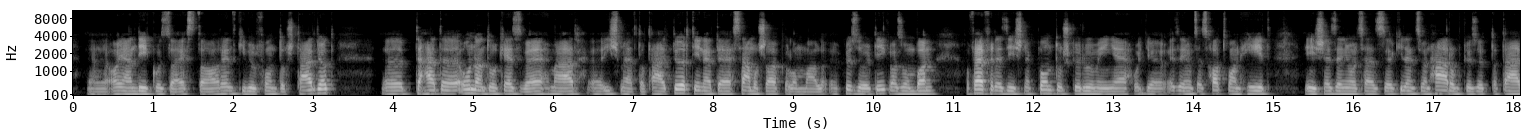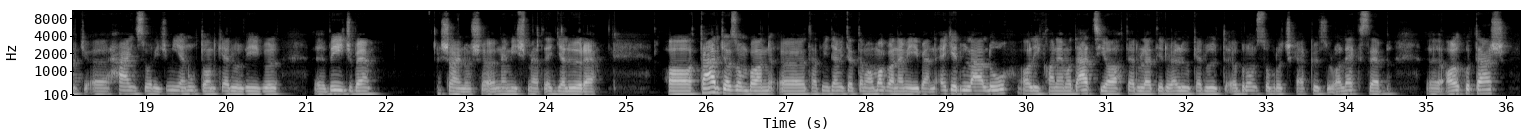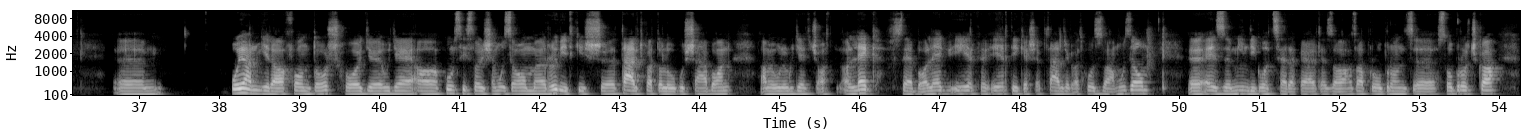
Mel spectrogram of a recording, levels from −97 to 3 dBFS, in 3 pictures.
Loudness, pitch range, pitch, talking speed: -30 LUFS, 120-135 Hz, 125 Hz, 100 wpm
